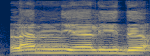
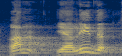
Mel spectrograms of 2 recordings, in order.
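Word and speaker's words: لم يلد: baik kemudian ayat ketiga lam yalid Nah kita baca santai ya minnya Itu bacaan izhar syafawi namanya Ya jelas di bibir jelas di bibir tapi tidak harus ditekan bacanya lam yalid salah Ya santai karena mim itu punya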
